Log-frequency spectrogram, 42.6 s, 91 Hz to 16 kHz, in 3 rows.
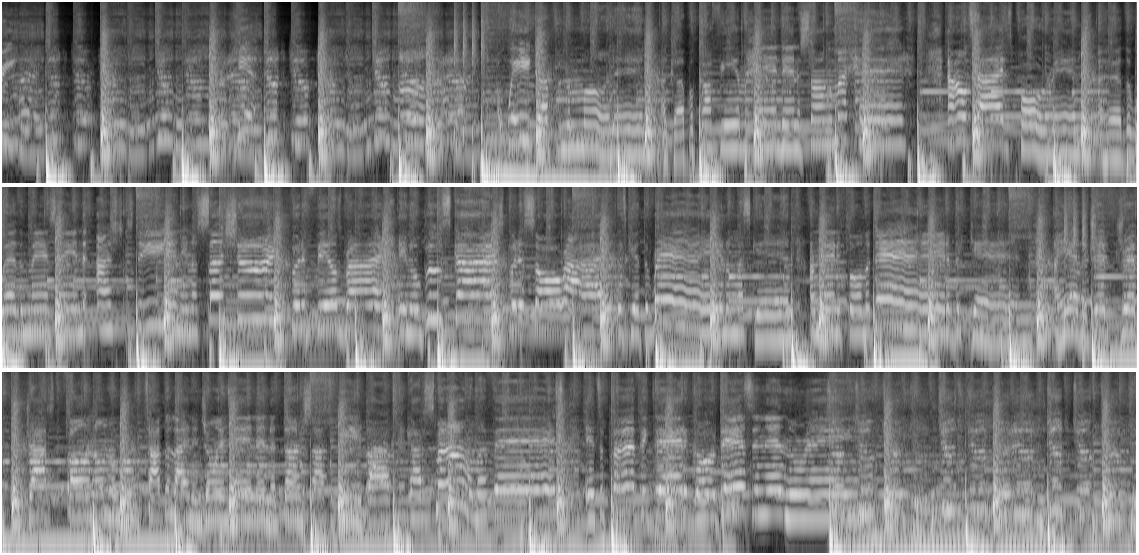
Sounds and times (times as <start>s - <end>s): Music: 0.0s - 42.5s.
